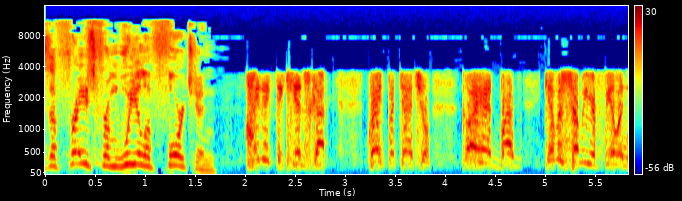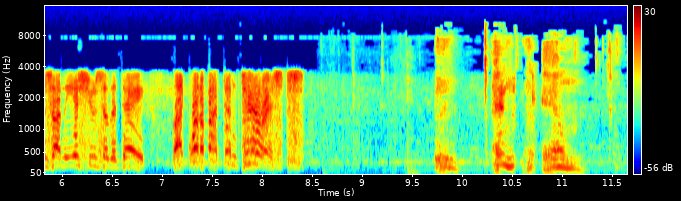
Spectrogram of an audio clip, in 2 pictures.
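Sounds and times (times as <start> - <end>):
speech: 0.0 - 8.5, 9.7 - 11.3
man clearing throat: 9.7 - 11.3.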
